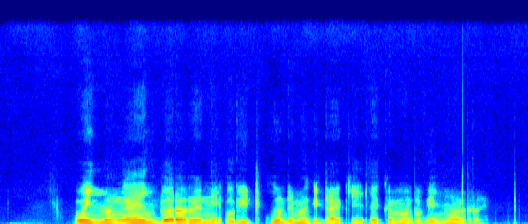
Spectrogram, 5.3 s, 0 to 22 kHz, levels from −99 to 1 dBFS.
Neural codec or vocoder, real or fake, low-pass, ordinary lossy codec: codec, 44.1 kHz, 2.6 kbps, DAC; fake; 19.8 kHz; none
